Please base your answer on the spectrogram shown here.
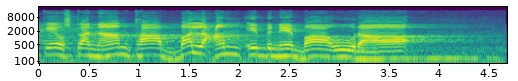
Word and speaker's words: بلعم بن باورا: تھا بلعم ابن باورا۔ اچھا، اس کے نام کے تلفظ میں بھی تھوڑا سا اختلاف ہے، لیکن علماء نے لکھا ہے کہ کوئی حیرانگی کی بات نہیں، یہ زبانوں کے فرق کی وجہ سے اس کے نام کے تلفظ میں فرق آیا، بلعام بن باور یا بلعم بن باورا۔ اس لیے کوئی ایک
